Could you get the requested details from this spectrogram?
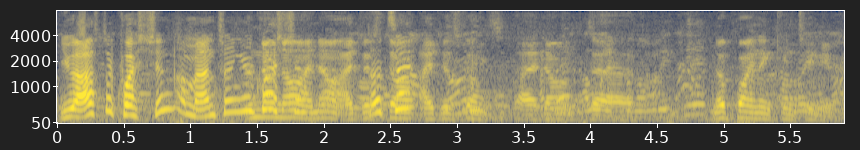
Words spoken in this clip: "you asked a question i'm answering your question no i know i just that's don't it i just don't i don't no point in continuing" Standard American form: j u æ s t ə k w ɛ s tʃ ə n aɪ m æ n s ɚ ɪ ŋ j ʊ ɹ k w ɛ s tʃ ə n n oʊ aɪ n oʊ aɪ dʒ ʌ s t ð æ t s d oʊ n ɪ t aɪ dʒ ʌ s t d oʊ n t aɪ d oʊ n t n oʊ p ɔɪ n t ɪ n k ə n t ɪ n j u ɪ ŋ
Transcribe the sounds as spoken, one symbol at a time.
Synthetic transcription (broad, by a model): j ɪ æ s t ə k w ɛ s tʃ ə n aɪ m æ n s ɚ ɪ ŋ j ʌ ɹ k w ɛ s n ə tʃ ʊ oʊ aɪ n oʊ aɪ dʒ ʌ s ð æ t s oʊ ɪ t aɪ dʒ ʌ s d oʊ n t aɪ d oʊ n t n oʊ p ɔɪ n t ɪ n k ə n t ɪ n j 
